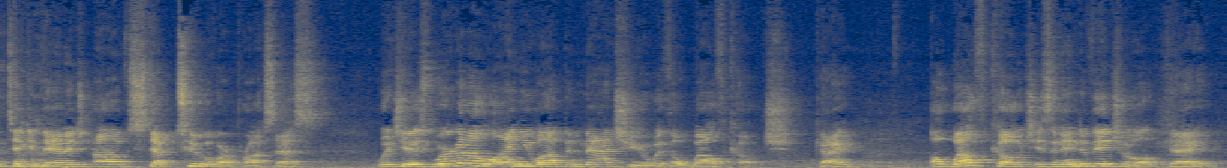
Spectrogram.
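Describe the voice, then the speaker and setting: Filmed on a phone camera from out in the audience, this hotel meeting room recording is roomy, distant and faintly hissy. The presenter, a man in his thirties, gives a motivational sales pitch with a high, punchy delivery, standing and gesturing widely while repeatedly asking "okay?" and "true?".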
